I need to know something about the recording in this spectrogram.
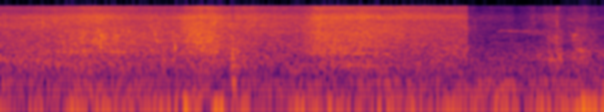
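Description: Water pours and splashes into a pot.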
